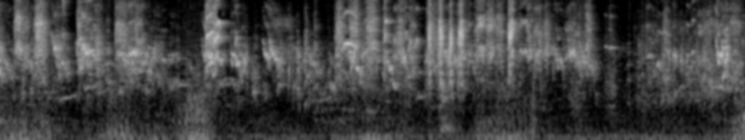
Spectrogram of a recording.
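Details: Pet budgerigars chattering and singing, a dense mix of bright scratchy warbles and short squawks in bursts with brief pauses throughout.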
